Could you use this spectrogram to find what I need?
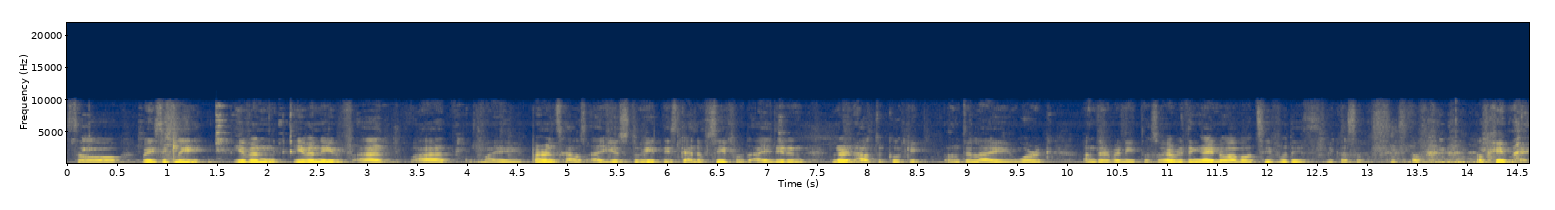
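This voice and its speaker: A man speaks at a moderate pace in a medium pitch, his intonation fairly even. There is audible echo from the room. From Mexico, Ensenada, Baja California. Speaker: chef. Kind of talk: cooking presentation. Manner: halting, many repetitions.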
